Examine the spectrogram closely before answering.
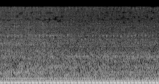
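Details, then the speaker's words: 2016 Ford Focus RS with Mountune built 2.3 long block and Xtreme-DI high pressure fuel pump, mods under 7k miles, warm at operating temperature: steady idle with light fast ticking from direct injectors and HPFP, normal, nothing abnormal. "There's no abnormal sounds, anything like that. You just have a typical direct injection injector noise, the high pressure fuel pump. They're just notoriously loud."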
